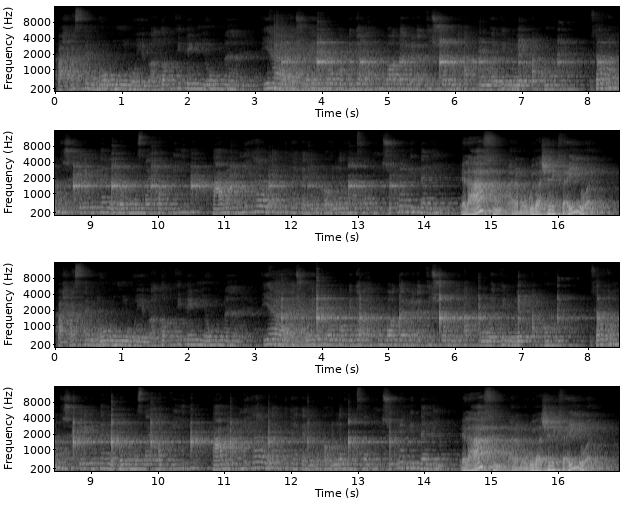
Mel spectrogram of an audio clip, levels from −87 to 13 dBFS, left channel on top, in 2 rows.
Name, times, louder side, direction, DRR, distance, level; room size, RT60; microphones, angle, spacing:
voice 1, 0.0-2.8 3.1-7.6 8.1-10.4 10.8-14.2, right 1 dB, 10° right, -6 dB, 1.6 m, -37 dB
sound 1, 3.3-7.7, left 1 dB, 60° left, 1.1 m, -41 dB
sound 2, 3.4-3.5 3.9-4.1 4.6-4.7 5.2-5.3 5.8-5.9 6.4-6.5 6.9-7.0 7.5-7.6 8.1-8.2 8.7-8.8 9.3-9.4 9.9-10.0 10.5-10.6 11.1-11.2 11.7-11.8 12.2-12.3 12.9-13.0 13.5-13.6, equal, 60° right, 1.7 m, -36 dB
voice 2, 14.5-16.6, left 1 dB, 15° left, 1 dB, 0.3 m, -25 dB
11.5 x 5.8 x 4.0 m, 2.1 s
head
